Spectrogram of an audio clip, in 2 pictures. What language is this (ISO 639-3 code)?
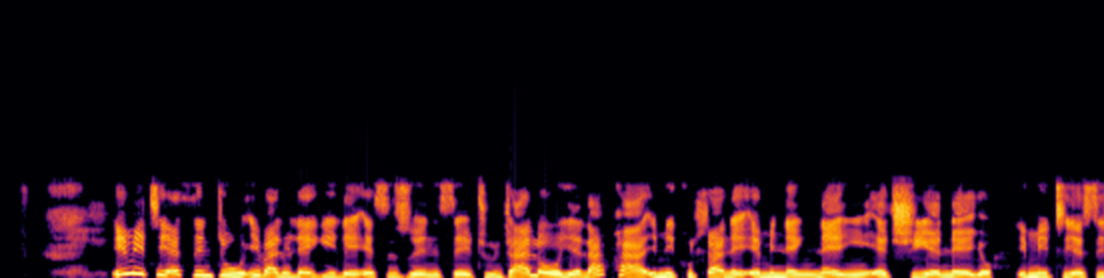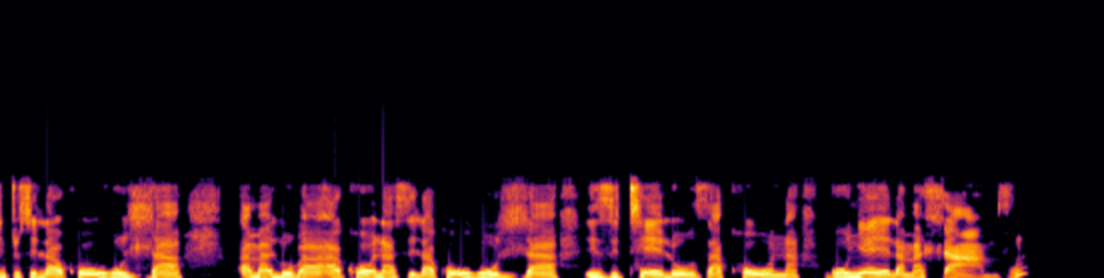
nde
